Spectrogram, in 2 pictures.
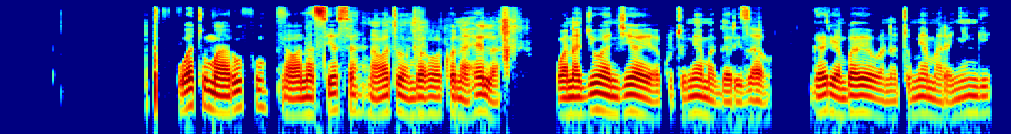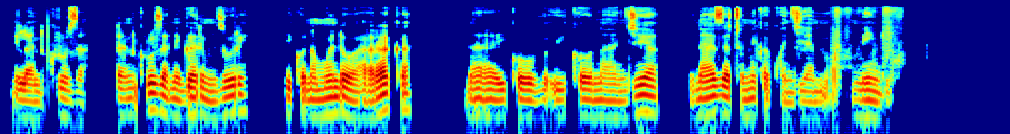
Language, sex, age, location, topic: Swahili, male, 36-49, Kisumu, finance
